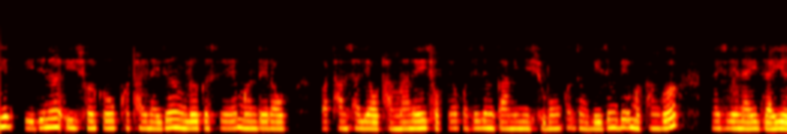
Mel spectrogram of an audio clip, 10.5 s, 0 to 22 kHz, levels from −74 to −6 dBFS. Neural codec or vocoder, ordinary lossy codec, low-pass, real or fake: none; AAC, 24 kbps; 5.4 kHz; real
